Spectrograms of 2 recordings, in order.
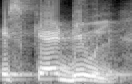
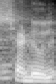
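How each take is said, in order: First: It is said the American way, starting 'sk'. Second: It is said the British way, starting 'sh'.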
